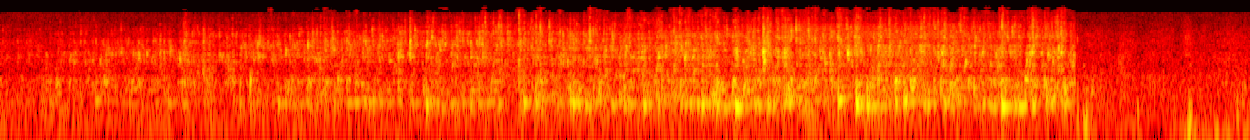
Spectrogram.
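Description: Water running from a rain barrel spigot into a watering can, filling it. The sound grows louder and cuts off about five seconds in.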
